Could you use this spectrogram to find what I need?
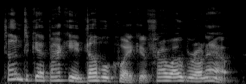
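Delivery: high excited insistence; Spindle. A narrator's reading. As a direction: demand it in a high eager voice. Spindle voiced in story.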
